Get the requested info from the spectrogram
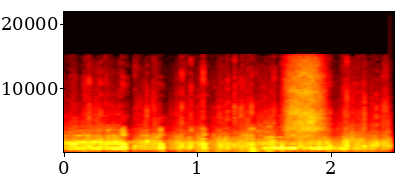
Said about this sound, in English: All right, well, usually you don't get a second polite applause if you're terrible, so that's good.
